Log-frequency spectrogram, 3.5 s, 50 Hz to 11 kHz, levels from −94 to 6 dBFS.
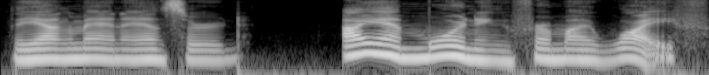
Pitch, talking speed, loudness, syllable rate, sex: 165 Hz, 170 wpm, -18 LUFS, 4.4 syllables/s, female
